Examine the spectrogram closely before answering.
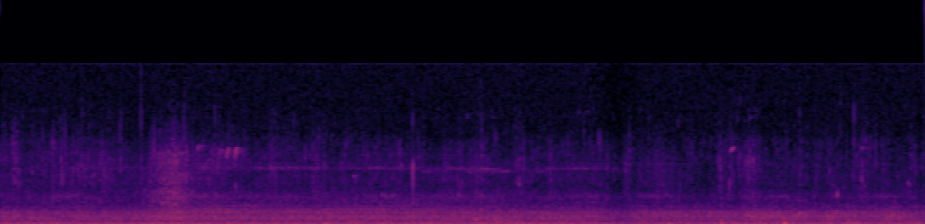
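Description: Tugboat's diesel engine running steadily, a low even drone.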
